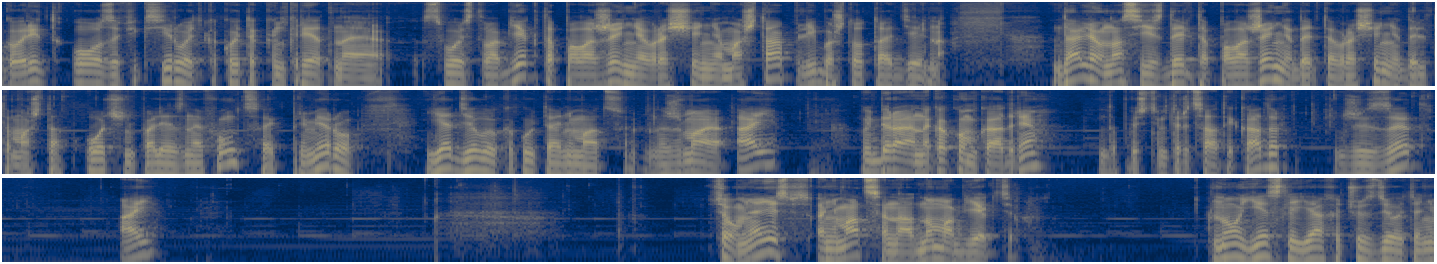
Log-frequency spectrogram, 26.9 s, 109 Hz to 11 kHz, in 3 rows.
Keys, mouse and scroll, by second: 14.3 click, 15.3 click, 17.8-18.8 drag, 19.7 click, 20.6 middle click, 23.6 click.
